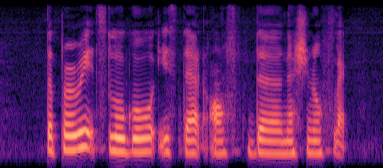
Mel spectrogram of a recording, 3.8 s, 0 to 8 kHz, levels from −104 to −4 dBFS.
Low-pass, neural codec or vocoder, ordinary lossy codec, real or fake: 7.2 kHz; codec, 44.1 kHz, 7.8 kbps, Pupu-Codec; none; fake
